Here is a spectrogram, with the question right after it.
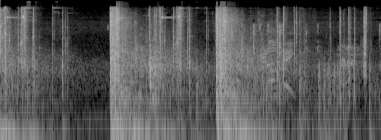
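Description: Bursts of automatic gunfire in the Warzone shooter game, two loud volleys each tailing into scattered shots and clatter, with quieter sporadic firing around them.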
